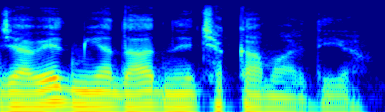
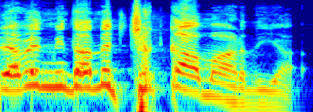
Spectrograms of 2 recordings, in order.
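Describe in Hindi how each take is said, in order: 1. यह सपाट, ऊबे हुए लहजे में कहा गया है। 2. यह जोशीले, उत्साहित लहजे में कहा गया है। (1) "ऐसा लग रहा है बिल्कुल सीरियस बंदा बैठा है, बोर कर रहा है" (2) "वो एक एक्साइटमेंट है"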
